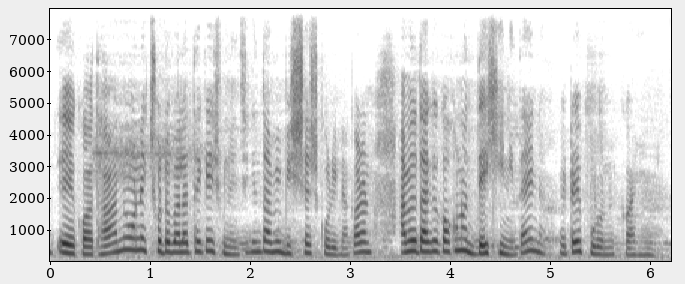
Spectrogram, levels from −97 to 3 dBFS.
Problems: constant background noise, background conversations at intervals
